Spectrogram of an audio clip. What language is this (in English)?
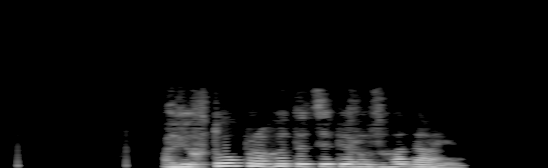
Belarusian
